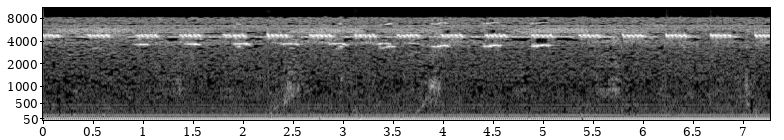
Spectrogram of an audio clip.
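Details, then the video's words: High-pitched cricket call from the wilderness of eastern Botswana, recorded at 2:30 AM on 21 May 2016; bright pulses tick regularly about four per second above a low steady hum, with faint occasional clicks. "1 Hour cricket sound"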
